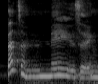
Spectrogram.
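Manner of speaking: very heavy sarcastic tone. Reacting to being stuck between two four hour: very sarcastic. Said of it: "I'm being very sarcastic".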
